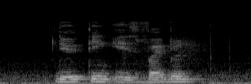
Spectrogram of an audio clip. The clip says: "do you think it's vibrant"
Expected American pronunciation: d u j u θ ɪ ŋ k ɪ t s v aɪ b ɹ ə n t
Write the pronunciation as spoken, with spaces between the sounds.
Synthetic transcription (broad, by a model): d u j u t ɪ ŋ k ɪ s v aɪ b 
